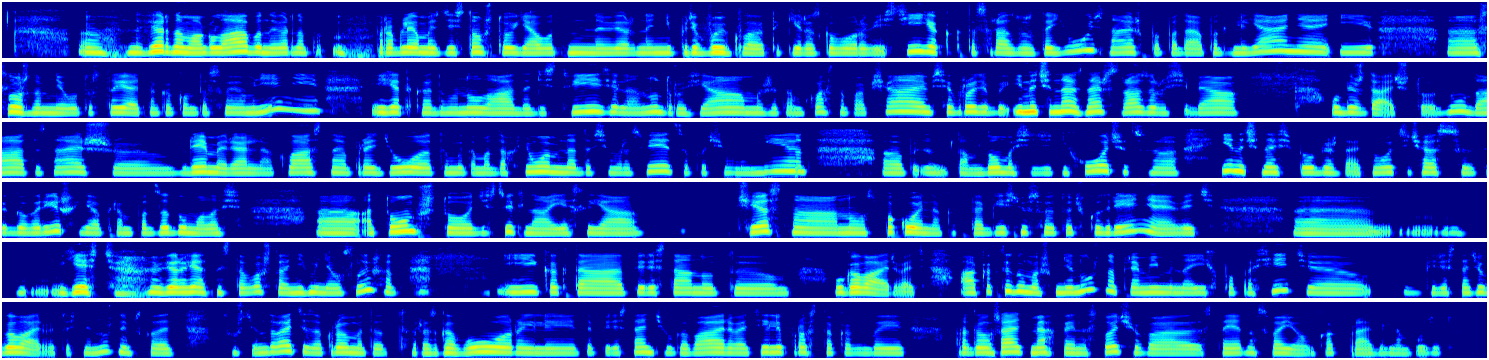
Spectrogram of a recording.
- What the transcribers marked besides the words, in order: chuckle
- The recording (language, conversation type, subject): Russian, advice, Как справиться с давлением друзей, которые ожидают, что вы будете тратить деньги на совместные развлечения и подарки?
